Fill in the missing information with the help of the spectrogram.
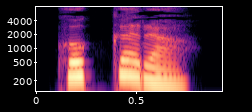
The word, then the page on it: ಕೊಕ್ಕರ: kokkara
